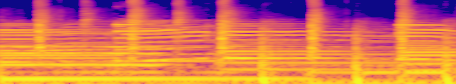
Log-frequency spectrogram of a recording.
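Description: Recorded folk music with plucked guitar notes, some held notes sliding in pitch.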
